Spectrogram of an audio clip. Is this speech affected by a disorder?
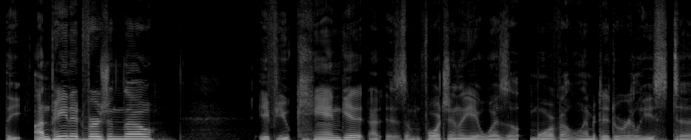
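No.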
